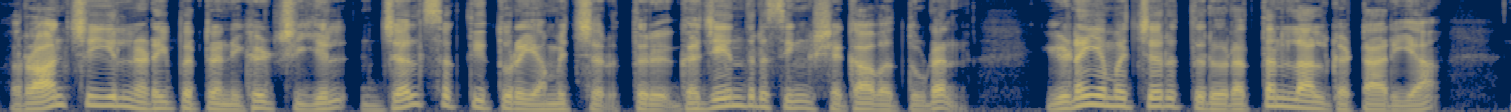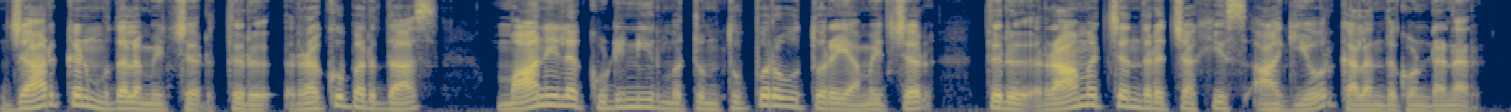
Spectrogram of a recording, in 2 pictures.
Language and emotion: Tamil, neutral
